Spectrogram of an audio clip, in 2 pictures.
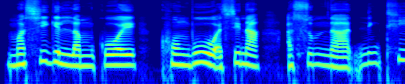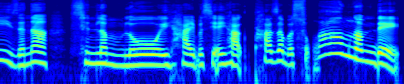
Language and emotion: Manipuri, disgusted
